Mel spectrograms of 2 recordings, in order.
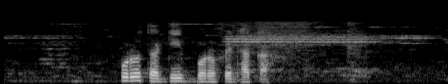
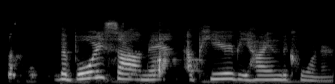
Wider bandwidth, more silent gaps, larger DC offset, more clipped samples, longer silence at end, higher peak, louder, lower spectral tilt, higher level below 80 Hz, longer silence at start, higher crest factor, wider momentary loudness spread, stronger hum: about the same, 8 kHz vs 8.4 kHz; neither; neither; neither; first, 0.2 s vs 0 s; first, -4 dBFS vs -8 dBFS; first, -23 LUFS vs -28 LUFS; about the same, -5.5 dB/octave vs -4.5 dB/octave; first, -64 dBFS vs -76 dBFS; about the same, 0.05 s vs 0.1 s; about the same, 20 dB vs 20 dB; first, 20 LU vs 13 LU; neither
